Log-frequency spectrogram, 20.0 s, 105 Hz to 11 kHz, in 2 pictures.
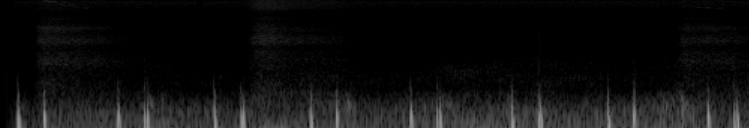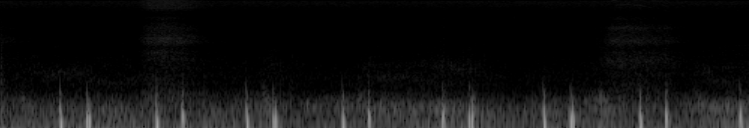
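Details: In-womb sound for soothing babies to sleep: steady, muffled low heartbeat thumps about 90 a minute over a constant deep whooshing rumble.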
